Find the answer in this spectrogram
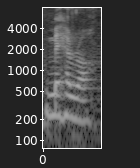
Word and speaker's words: Mehra: Mehra.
